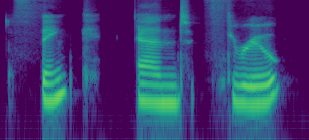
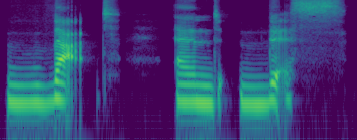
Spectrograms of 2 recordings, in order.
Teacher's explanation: Both are pronounced with the tongue between the teeth. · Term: TH sounds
